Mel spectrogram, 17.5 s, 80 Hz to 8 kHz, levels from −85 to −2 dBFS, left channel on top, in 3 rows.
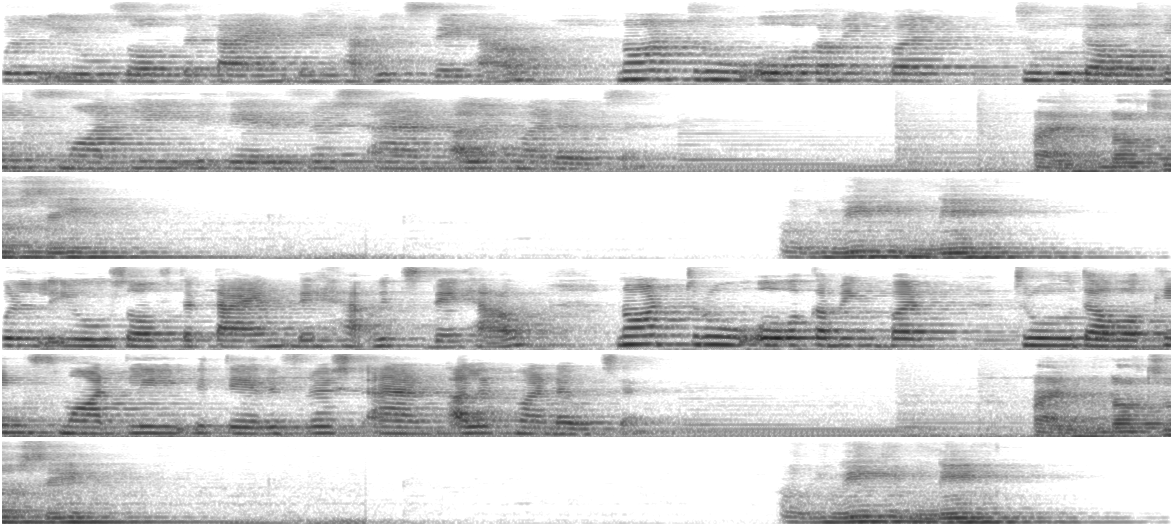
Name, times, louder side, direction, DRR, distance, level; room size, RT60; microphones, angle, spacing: voice 1, 0.0-4.6 5.1-9.1 12.8-13.0 13.3-13.5, right 5 dB, 55° right, 6 dB, 0.4 m, -29 dB
sound 1, 4.2-12.1, equal, 40° left, 1.1 m, -44 dB
voice 2, 11.0-12.4 15.6-16.7, right 1 dB, 20° right, 4 dB, 0.6 m, -28 dB
6.6 x 4.4 x 6.7 m, 1.2 s
head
